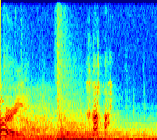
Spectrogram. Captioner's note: chuckles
